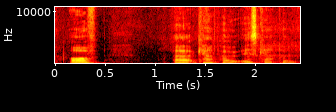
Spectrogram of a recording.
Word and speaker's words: capo: We can finally put the capo pronunciation to bed. It is emphatically not capo, right? So many people of Italian origin have said it is capo.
